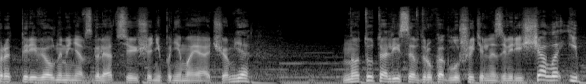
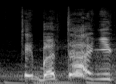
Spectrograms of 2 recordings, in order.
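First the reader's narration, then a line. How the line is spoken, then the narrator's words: Sobbing. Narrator (Russian): всхлипывала Алиса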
